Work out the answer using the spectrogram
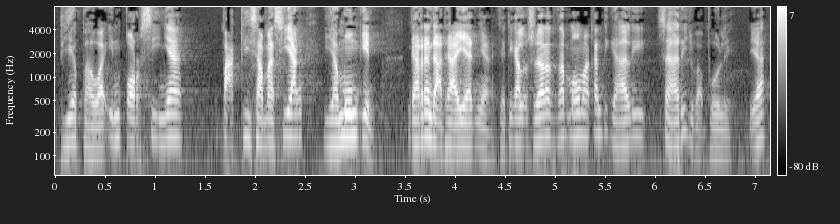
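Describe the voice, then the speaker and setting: A middle-aged man, preaching a lively sermon at a church service and acting out the dialogue in his stories. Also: a little high. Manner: animated storytelling with acted-out dialogue. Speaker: pastor.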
